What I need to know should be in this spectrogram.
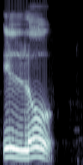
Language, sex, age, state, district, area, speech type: Telugu, male, 18-30, Andhra Pradesh, N T Rama Rao, urban, read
